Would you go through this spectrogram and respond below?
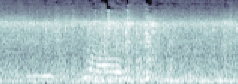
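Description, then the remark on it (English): Heavy rain with big drops pours down in a steady, dense hiss, with no single drops standing out. A low, continuous rumble of a slowly moving vehicle runs underneath the whole time. “Okay, here is some more rain if you can hear it.”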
